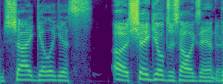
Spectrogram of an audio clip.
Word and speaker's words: Shai Gilgeous-Alexander: Another pick I like is something about, and I can't pronounce his name, Shai Gilgeous-Alexander.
